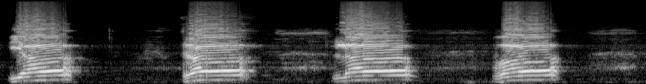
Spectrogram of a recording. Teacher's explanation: જીભ ઉચ્ચારણ કરે પણ વધારે ન અડકે, હલકું અડકે અને હવા નીકળી જાય. સામાન્ય અડકે. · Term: ઈષદ સ્પુષ્ટ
